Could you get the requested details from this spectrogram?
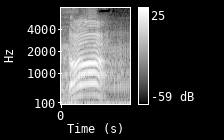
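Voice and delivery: sudden high yelp of fright; startled yelp. Real, not acted. Gamer yelping in fright at the screen. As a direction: jump at the scare, yelp. Scared by game creature.

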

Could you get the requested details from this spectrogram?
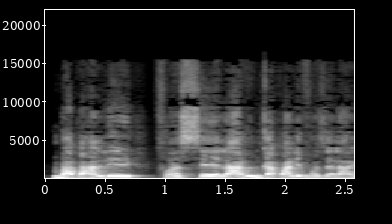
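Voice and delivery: ordinary delivery

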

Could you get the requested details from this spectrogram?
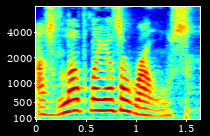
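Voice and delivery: high, singsong boasting in verse; self-adoring Aunt Sponge. A narrator's reading. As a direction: recite it grandly in a high, preening voice. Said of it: "Aunt Sponge declared".

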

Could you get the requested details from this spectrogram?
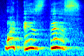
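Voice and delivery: high, loud outburst of disbelief; shocked cry. A narrator's reading. Mama finding food in her basket, shocked cry. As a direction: cry out in astonishment. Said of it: "cries Mama".

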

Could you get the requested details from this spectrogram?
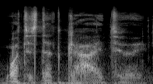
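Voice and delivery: hushed whisper, barely voiced. Real, not acted. Player whispering about the strange smoking man, hushed. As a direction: whisper it so he won't notice.

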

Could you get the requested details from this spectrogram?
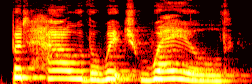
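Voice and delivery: a high storyteller's wail; wailing lift. A narrator's reading. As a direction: let the line rise into a wail. Witch grins, then wails.

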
